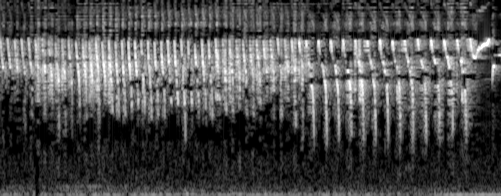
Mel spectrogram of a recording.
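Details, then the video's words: Young canary learning its ngeriwik chattering song, used as a tutor for white-rumped shama and magpie-robin fighters: a dense, unbroken high trill of rapid buzzy notes, turning into sharper separate chips near the end. "PANCINGAN KENARI PAUD BELAJAR NGERIWIK"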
